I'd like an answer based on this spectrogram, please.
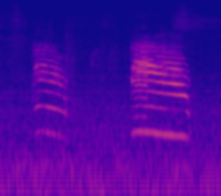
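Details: Ginger tabby tomcat, boss of his territory, affectionate after neutering: a short meow followed by a longer, louder, drawn-out meow with rich harmonics, quiet surroundings.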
